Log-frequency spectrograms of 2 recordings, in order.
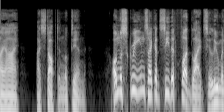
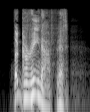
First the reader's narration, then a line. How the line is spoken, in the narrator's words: I cried aloud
